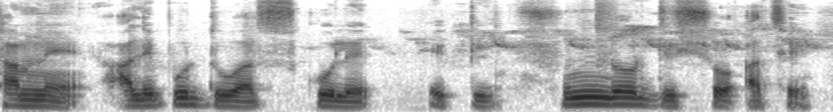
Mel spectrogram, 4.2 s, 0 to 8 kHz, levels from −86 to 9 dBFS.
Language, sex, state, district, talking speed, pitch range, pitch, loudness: Bengali, male, West Bengal, Alipurduar, 100 wpm, 110-135 Hz, 120 Hz, -16 LUFS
